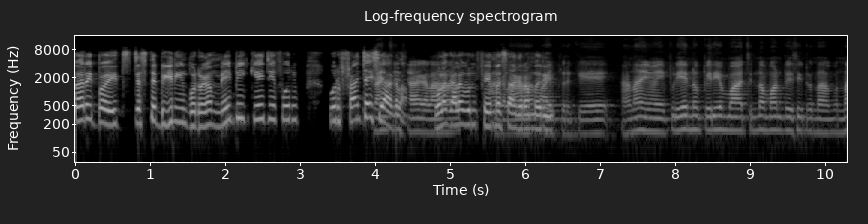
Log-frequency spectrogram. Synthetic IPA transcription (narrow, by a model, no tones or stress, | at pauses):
ʋaːɾɐɪpːoːɪsd͡ʒɐsʈɯbɪɣɪnɪ̃ŋɡpoːʈːɾɯkãːmeːbikeːd͡ʒeːfoɾɔɾɯfɾãːnt͡ʃɐɪsaːɣɐlã̰ːaːɣɐlãːʋɔlɐɣɐːlɐʋɔɾfeːmɐsaːɣɐɾɐmaːdɾipːɪɾɯkːɯ | aːnaːɪʋɐ̃ɪpːɐɽɪjeːɪnːɐ̃pɛɾɪjɐmaːt͡ʃɪnːɐmaːnpeːsɪkɪʈːɯnd̪ãːɐpːɐnːã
